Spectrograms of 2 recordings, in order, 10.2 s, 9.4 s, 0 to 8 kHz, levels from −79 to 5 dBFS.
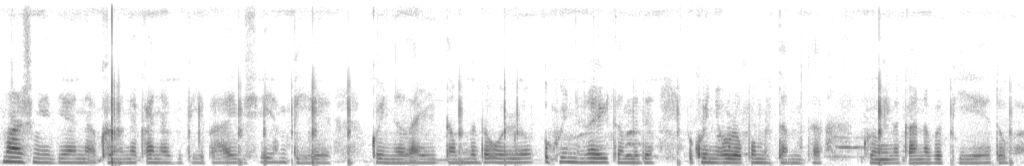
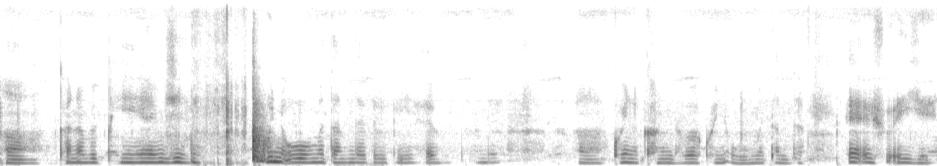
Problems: background sounds at intervals, background conversations at intervals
